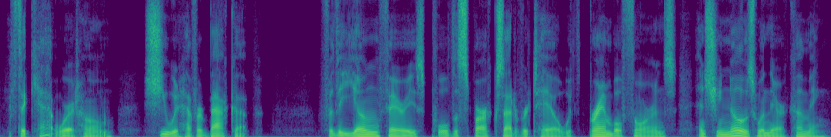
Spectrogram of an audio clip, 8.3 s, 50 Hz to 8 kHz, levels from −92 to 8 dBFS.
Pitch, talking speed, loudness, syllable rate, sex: 90 Hz, 240 wpm, -21 LUFS, 5.5 syllables/s, male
